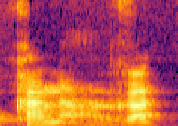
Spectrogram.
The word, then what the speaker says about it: canards: pas du pain aux canards cana ds on le prononce pas les chemins sont bordées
